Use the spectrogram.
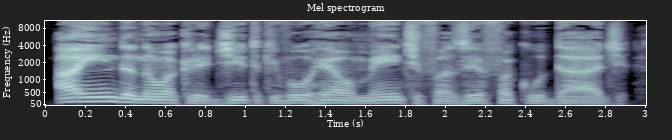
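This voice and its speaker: A man's voice: fairly low pitch, lively intonation, moderate pace, no room sound, clean studio sound. A man reading the lines of a humble, determined woman in her late thirties, earnest and modest.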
